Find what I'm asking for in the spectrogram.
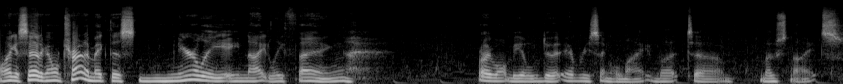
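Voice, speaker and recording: With ordinary pitch variation, the speech moves at a moderate pace as music plays in the background. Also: man, fairly high pitch for a man. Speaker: gaming streamer. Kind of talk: casual live-stream commentary. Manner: halting, many fillers and repeats.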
